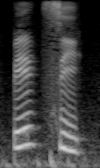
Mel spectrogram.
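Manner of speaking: "P, si" as two separate beats, pê then si; sounded-out syllables. Shown as a demonstration. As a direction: sound out "P, si" deliberately with a gap.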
